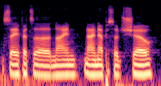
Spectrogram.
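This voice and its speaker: Deep-voiced, easygoing man. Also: monotone, normal speed, smooth. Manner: easygoing, self-deprecating. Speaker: podcast co-host. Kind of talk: casual chat.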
